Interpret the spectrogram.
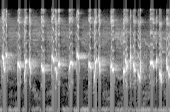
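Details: Yellow-vented bulbul in a non-stop rolling song: a dense stream of liquid, slurred whistles and chirps, each quickly rising or falling, delivered without pause.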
